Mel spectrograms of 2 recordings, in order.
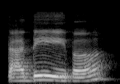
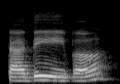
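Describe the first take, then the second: The two takes are said the same way.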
